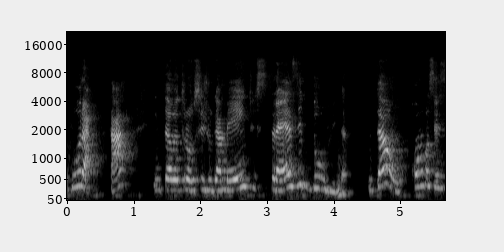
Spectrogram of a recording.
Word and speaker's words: julgamento: julgamento percebam qual é a palavra que a sílaba que a gente dá mais entonação quando fala então repito lá julgamento não parece que tem um acento doer julgamento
